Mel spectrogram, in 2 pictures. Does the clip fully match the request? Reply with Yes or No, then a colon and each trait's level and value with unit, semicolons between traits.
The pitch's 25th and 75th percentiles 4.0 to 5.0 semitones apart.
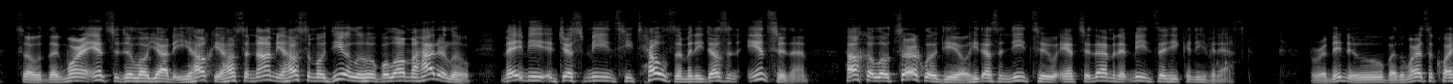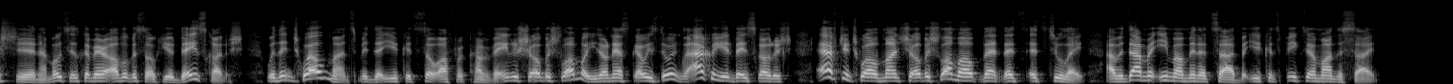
Yes: average, 4.6 semitones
